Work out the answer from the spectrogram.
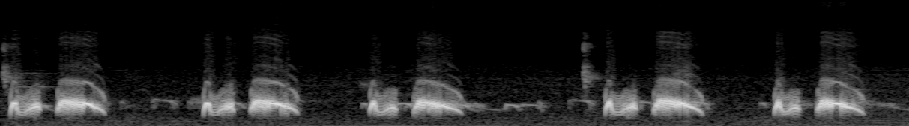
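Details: Spotted dove's 'thúc gù gáy' lure calling: five two-part coo phrases about every two seconds. Each phrase is a brief wobbling note and then a longer, descending mellow coo, with faint soft notes in the gaps.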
